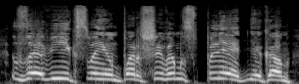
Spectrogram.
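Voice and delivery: high-pitched, slow, hysterical yelling; furious shriek. A narrator's reading. Maître d' rails at Humboldt's lousy gossiping friends, shrieking furiously. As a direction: screech each word out in drawn-out rage. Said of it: "яростно визжал метрдот".

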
